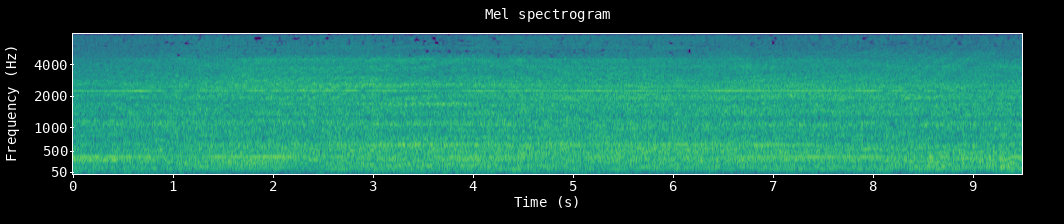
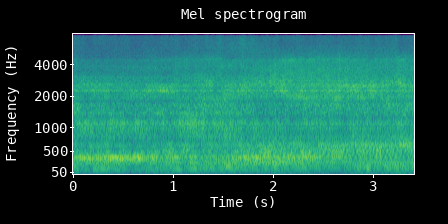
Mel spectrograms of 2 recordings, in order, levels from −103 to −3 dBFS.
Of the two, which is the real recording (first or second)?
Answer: first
